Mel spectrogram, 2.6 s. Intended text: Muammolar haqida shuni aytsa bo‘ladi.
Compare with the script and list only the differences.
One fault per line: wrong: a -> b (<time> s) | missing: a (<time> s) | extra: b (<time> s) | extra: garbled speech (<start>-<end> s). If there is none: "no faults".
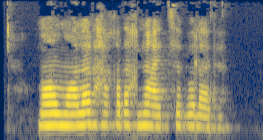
no faults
